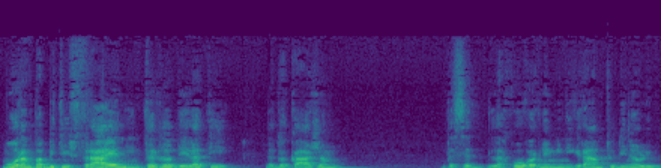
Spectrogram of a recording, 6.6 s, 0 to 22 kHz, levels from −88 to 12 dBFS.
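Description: Speech with generation loss the whole way through: swirly, hollow and smeared, blurred onsets, nothing above 18.9 kHz. Likely Vorbis re-encoded half a dozen times or more, around 68 kbit/s.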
